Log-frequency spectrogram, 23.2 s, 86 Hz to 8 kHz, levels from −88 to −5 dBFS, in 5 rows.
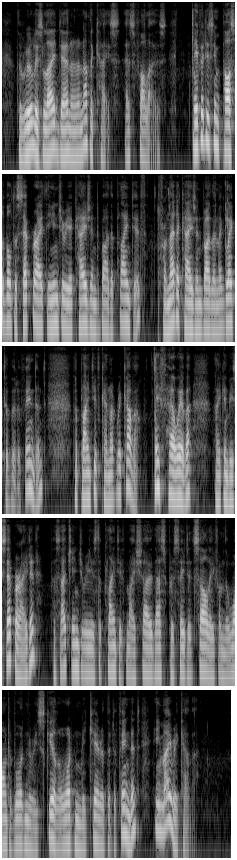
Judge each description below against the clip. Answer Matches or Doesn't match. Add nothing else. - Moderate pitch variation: Matches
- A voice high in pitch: Doesn't match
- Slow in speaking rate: Doesn't match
